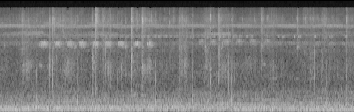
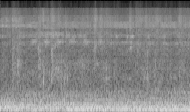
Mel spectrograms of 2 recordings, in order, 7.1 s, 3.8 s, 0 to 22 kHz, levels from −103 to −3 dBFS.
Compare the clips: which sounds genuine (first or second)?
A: first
